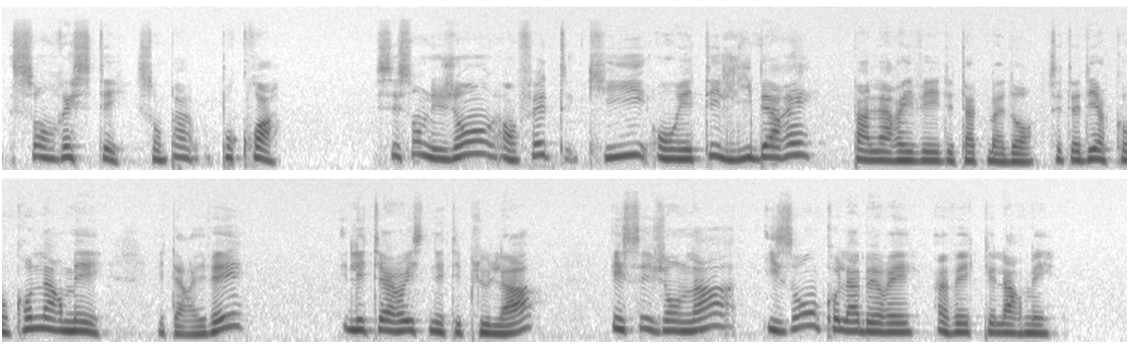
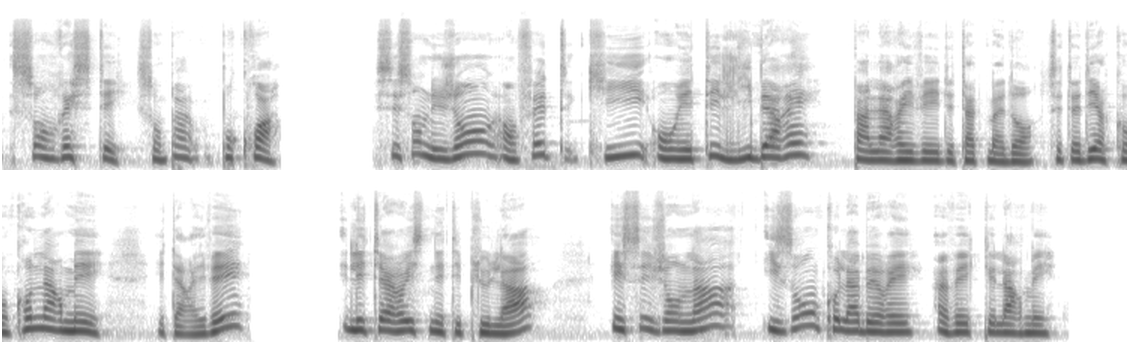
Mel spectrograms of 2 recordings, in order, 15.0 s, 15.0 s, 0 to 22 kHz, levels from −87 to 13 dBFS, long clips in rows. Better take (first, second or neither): second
